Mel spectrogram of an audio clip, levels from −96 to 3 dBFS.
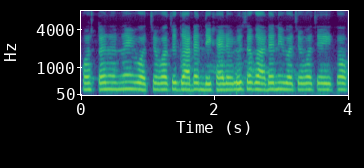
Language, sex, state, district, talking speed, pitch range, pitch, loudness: Gujarati, female, Gujarat, Gandhinagar, 195 wpm, 220-230 Hz, 225 Hz, -16 LUFS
